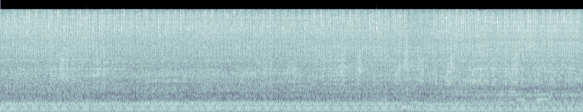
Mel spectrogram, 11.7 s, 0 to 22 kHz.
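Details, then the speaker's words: Humvee with an LS V8 swap and Holley system on its first run: a deep, even idle with a steady low rumble and no misses or knocks. An earlier spark issue was fixed by reseating a loose plug wire. Normal healthy idle. "Wow yeah man way way better way way worth it runs great"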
